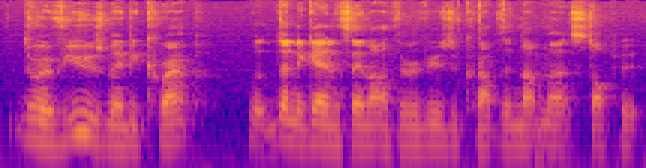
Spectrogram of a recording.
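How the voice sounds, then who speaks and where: Rambling young man, mellow voice. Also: medium pitch, fairly even intonation, fairly quick. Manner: rambling, many fillers and restarts. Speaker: co-host of a gaming news show. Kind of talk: casual chat.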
